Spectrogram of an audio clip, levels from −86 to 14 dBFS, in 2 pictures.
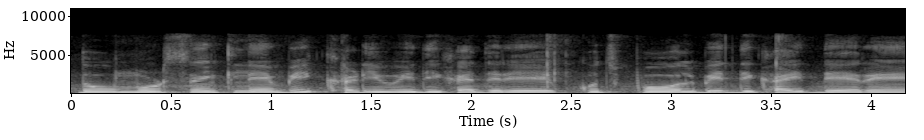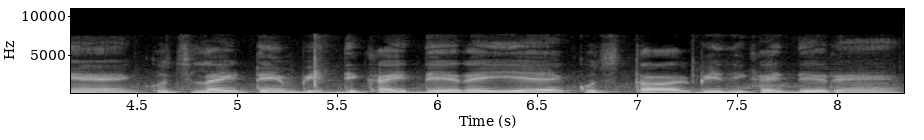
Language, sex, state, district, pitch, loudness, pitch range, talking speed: Hindi, male, Rajasthan, Bikaner, 150 Hz, -14 LUFS, 140-165 Hz, 215 wpm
